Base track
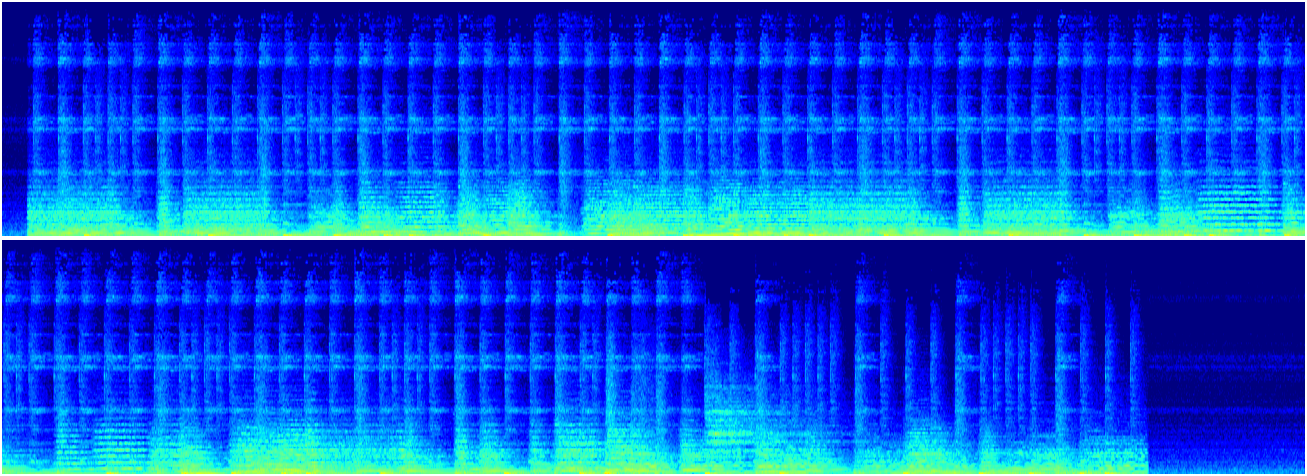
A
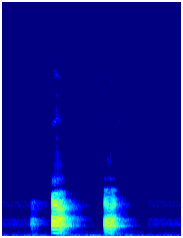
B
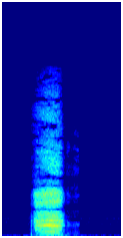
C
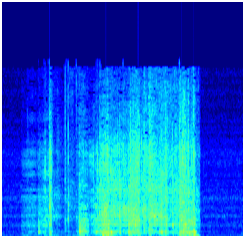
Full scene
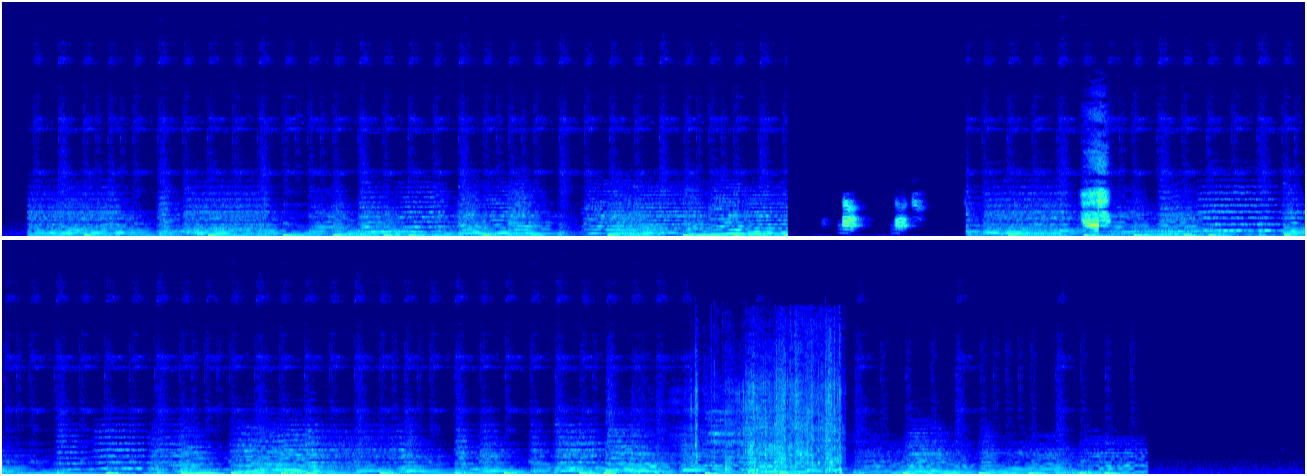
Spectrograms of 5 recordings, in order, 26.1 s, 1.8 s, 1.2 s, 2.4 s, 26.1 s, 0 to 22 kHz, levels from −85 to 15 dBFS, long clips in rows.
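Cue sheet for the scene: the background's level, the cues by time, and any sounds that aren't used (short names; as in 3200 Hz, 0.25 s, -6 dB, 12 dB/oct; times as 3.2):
base track -17 dB
7.86 replace with A -14.5 dB + three bands offset in time lows, mids, highs 50/740 ms, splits 540/3800 Hz
10.47 add B -9 dB + LFO high-pass saw down 4 Hz 650–3300 Hz
19.49 add C -16 dB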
